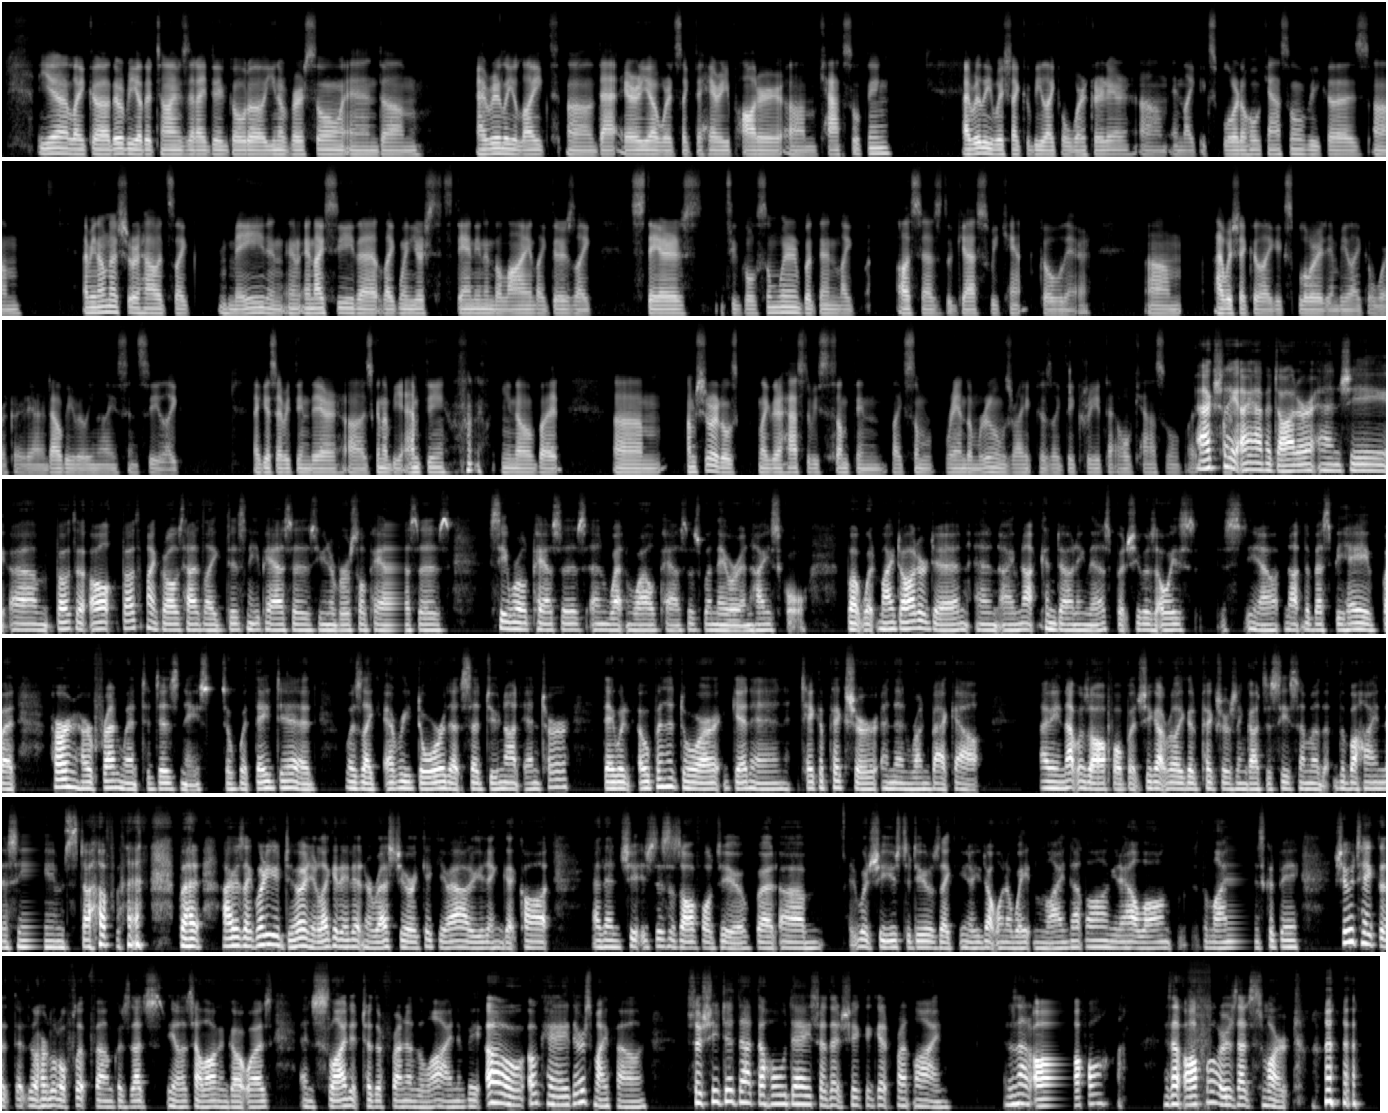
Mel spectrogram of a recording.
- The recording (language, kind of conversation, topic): English, unstructured, Which place would you revisit in a heartbeat, and why?
- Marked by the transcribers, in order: static; tapping; chuckle; distorted speech; laughing while speaking: "stuff, but"; chuckle; other background noise; scoff; chuckle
